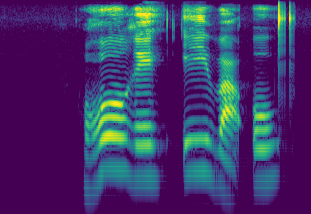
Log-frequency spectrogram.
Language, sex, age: Northern Sotho, male, 30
